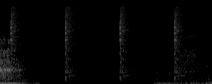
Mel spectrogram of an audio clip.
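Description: Short percussion ticks keeping time in a near-quiet break of the music, evenly spaced about half a second apart.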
